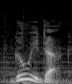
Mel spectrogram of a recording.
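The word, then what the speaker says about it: geoduck: number nine gooey duck the gooey duck pronounced gooey duck holds the title of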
